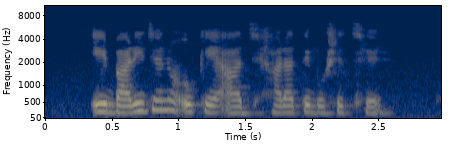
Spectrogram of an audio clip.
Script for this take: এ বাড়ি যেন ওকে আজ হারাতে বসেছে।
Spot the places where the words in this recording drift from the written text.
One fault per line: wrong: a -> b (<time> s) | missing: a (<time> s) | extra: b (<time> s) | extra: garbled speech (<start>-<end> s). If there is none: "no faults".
no faults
